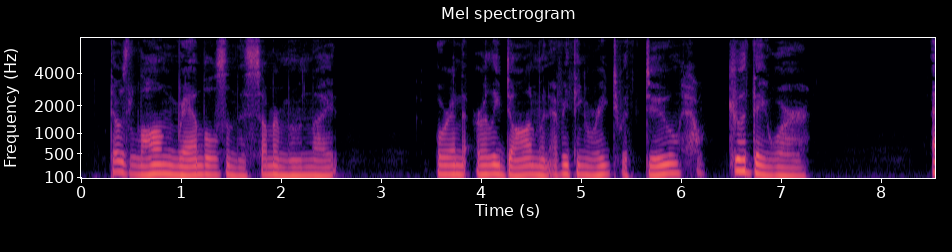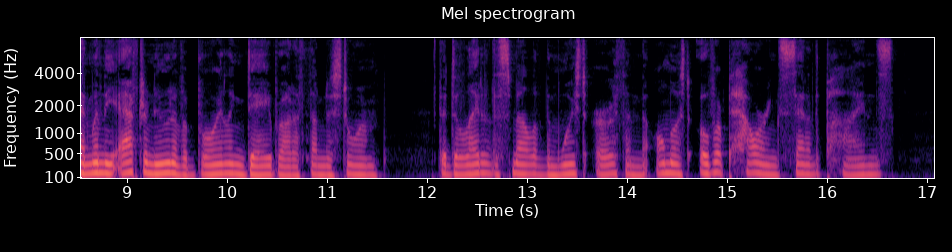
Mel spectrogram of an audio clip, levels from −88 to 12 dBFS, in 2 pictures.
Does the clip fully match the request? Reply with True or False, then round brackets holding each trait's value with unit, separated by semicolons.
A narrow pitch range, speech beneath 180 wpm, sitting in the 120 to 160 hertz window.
True (2.1 semitones; 170 wpm; 140 Hz)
